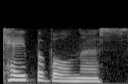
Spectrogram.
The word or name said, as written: capableness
